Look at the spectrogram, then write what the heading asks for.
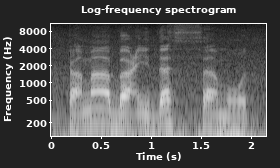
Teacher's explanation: t-nya hilang kan? Itu esensi dari idgham. Hilang huruf awalnya.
